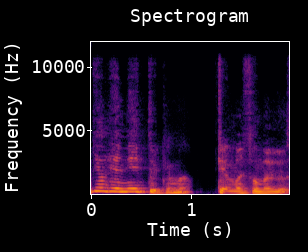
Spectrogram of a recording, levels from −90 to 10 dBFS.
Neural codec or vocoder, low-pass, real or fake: codec, 32 kHz, 1.9 kbps, SNAC; 10.8 kHz; fake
